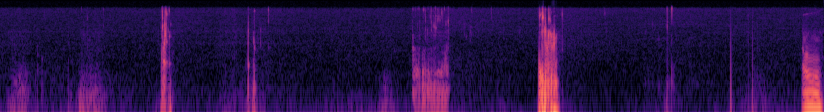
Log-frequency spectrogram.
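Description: Irregular low gurgles and growls in short bursts with quiet gaps; ordinary stomach growling.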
